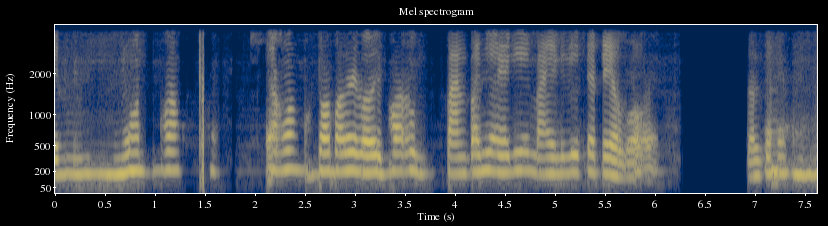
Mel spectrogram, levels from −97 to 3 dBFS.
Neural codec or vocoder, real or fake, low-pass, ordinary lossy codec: codec, 16 kHz in and 24 kHz out, 0.6 kbps, FireRedTTS-2 codec; fake; 3.6 kHz; none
